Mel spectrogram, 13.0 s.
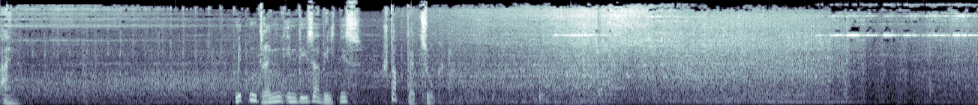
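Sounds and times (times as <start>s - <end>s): high steady brake squeal: 0.0s - 2.6s, 6.9s - 9.1s, 10.3s - 13.0s
wheels rushing on rail: 0.0s - 13.0s.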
